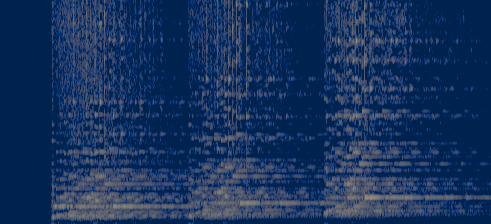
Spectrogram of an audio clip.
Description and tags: Chimes created using midi in Pro Tools.
chimes, fairy, magic, midi, sparkle, spell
